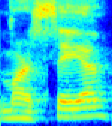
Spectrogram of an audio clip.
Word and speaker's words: Marseille: Finland, and then I will join him in Marseille. Marseille, man, I don't pronounce.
